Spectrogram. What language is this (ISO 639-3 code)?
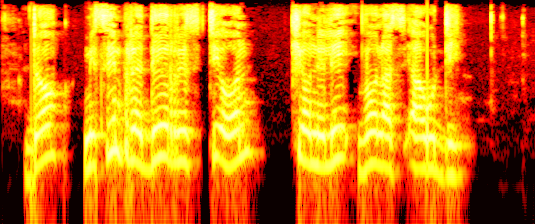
epo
